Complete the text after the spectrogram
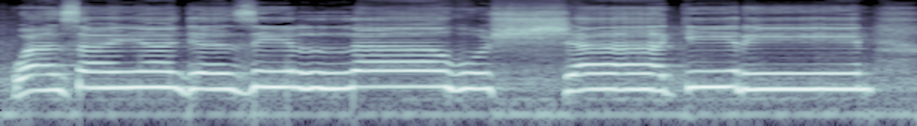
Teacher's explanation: ada huruf ra berharokat kasrah, ro-nya dibaca secara tarkik atau tipis.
